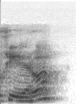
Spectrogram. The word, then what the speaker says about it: Figueroa: O como mi apellido, yo me apido Figueroa, ese no lleva diéresis en la U porque la U no se no se pronuncia.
